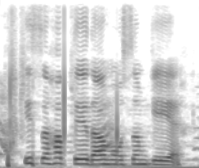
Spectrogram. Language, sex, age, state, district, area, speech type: Dogri, female, 18-30, Jammu and Kashmir, Kathua, rural, read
